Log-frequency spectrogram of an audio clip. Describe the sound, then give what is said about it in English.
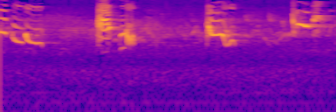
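A gray catbird sings a jumbled string of varied, high chirps and squeaky whistles, delivered in four quick bursts separated by short pauses, with no voices present. “Female and male gray catbirds both have a dark cap on their heads and a rusty brown patch under their long tails.”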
